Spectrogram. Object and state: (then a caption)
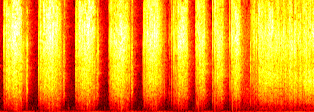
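Himalayan salt lamp being scratched. Long acrylic nails scratch up and down the rough, crystalline front of a large, solid rock-salt Himalayan salt lamp. The result is a quick series of bright, hissing scrapes, one after another, that blur into a steadier rasp toward the end.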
